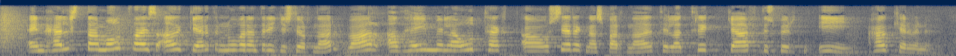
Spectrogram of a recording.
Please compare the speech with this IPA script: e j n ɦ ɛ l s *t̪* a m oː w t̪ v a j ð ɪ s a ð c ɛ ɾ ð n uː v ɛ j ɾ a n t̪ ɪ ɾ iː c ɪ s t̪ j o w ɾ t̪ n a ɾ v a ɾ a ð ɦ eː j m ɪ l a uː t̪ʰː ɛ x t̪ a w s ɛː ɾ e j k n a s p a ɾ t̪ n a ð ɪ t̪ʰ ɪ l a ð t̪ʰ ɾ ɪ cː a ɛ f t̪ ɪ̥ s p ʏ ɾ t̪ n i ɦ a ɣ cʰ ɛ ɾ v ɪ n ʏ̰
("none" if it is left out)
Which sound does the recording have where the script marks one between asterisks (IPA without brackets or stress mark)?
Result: t̪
